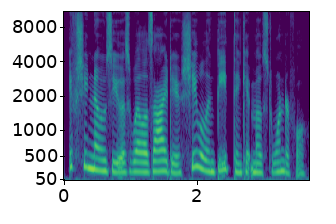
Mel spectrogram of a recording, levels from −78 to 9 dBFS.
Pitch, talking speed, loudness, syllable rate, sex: 205 Hz, 260 wpm, -16 LUFS, 5.4 syllables/s, female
